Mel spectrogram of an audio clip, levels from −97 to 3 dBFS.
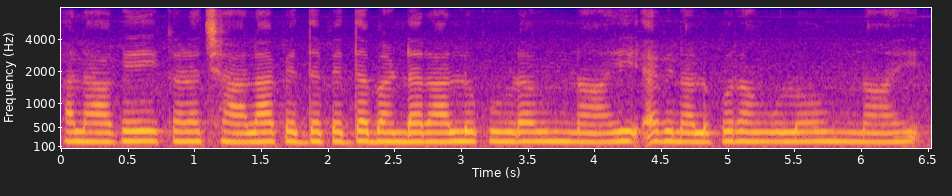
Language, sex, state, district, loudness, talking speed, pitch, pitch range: Telugu, female, Telangana, Hyderabad, -15 LUFS, 110 wpm, 200 Hz, 195-200 Hz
